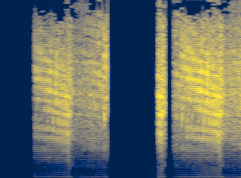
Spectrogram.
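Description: Intro sound effect of buzzing electrical static, cutting in and out: a long burst, a short blip, then another burst, each a hiss over a low electrical hum.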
